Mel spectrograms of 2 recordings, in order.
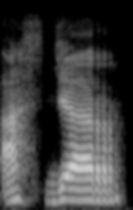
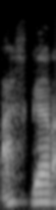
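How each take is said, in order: First: The middle consonant is a j sound. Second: The middle consonant is a hard g sound. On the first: This is the standard Arabic form meaning trees. "Ternyata Asjar" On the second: This is how Egyptians say it in daily speech. "huruf jim jadi huruf go ... dia bilangnya Asgar"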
